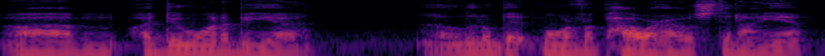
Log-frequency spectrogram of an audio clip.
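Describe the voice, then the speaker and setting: Man, medium pitch, casual video monologue, halting and rambling, reflective, noticeable background noise. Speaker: amateur radio video channel host. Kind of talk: casual unscripted monologue to subscribers. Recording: clear steady background noise.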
